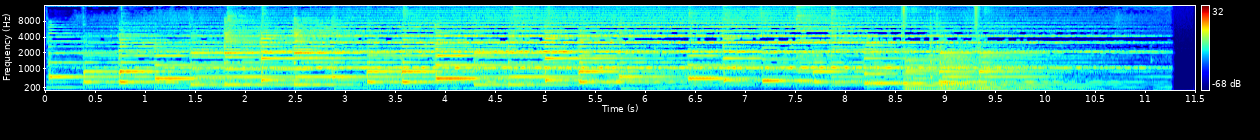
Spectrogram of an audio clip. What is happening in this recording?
Piano,the original song is called fleur de feu.
original, fleur, called, piano, song, de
